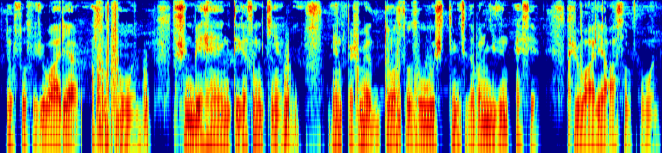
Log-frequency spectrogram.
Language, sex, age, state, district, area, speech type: Kashmiri, male, 18-30, Jammu and Kashmir, Shopian, rural, spontaneous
